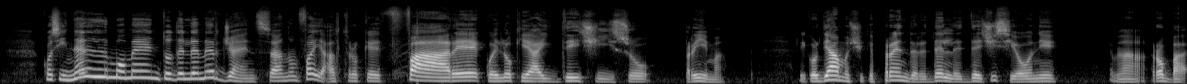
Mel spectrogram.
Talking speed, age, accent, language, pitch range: 110 wpm, 50-69, native, Italian, 145-215 Hz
